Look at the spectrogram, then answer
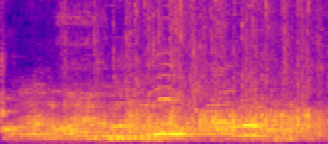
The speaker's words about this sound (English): It's a Jesus meeting and we respond and we clap. You know why? Because a quiet church is a dead church.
